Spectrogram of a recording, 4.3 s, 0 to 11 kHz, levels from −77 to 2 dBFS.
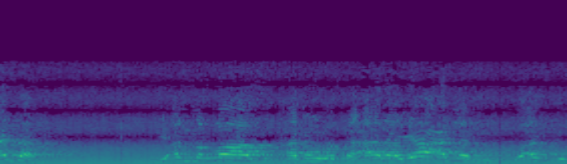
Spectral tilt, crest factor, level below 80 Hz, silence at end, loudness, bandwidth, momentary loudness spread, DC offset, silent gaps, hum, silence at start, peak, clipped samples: -6 dB/octave; 16 dB; -56 dBFS; 0 s; -32 LUFS; 7.2 kHz; 9 LU; under 0.1%; none; none; 0 s; -16 dBFS; under 0.1%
